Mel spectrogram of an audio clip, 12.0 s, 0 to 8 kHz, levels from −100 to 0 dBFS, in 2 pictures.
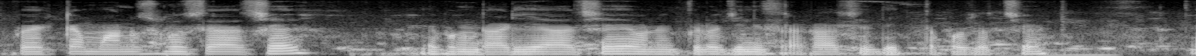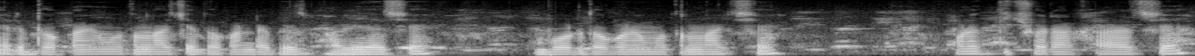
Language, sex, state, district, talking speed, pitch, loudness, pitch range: Bengali, male, West Bengal, Malda, 150 wpm, 120 Hz, -18 LUFS, 120-125 Hz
